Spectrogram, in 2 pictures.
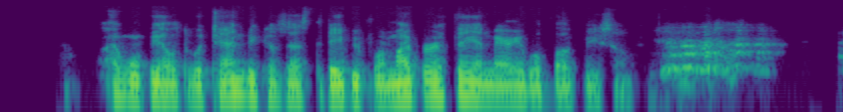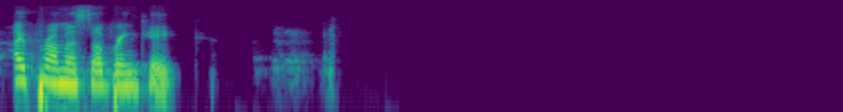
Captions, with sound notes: - I won't be able to attend because that's the day before my birthday and Mary will bug me, so... (all laughing) - I promise I'll bring cake. (lady chuckling)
